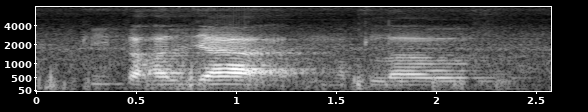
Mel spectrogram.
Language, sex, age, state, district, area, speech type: Maithili, male, 45-60, Bihar, Saharsa, urban, spontaneous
